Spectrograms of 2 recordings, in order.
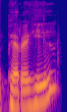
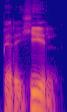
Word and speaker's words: perejil: they pronounced the word perejil, the Spanish word for parsley. Because Haitians, in Creole, we use a guttural R, and Latinos roll their R.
